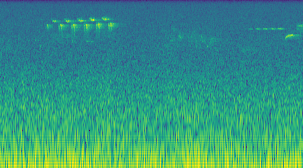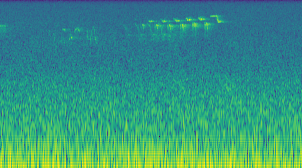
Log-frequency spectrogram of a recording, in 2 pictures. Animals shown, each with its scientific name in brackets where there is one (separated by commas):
Blackburnian Warbler (Setophaga fusca), Magnolia Warbler (Setophaga magnolia), Black-throated Green Warbler (Setophaga virens), Nashville Warbler (Leiothlypis ruficapilla)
